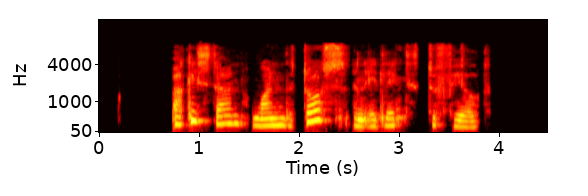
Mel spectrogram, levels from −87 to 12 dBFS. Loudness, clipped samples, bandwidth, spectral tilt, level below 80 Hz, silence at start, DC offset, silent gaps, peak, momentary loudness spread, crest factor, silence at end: -20 LUFS; under 0.1%; 8 kHz; -5 dB/octave; -62 dBFS; 0.75 s; under 0.1%; 1.98-2.04 s, 3.21-3.29 s; -2 dBFS; 12 LU; 18 dB; 0.7 s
